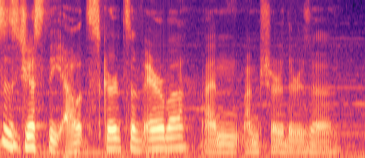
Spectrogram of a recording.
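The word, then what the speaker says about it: Oerba: to to get to erba that's how you say that or that's at least how the uh the characters pronounce it now that looks like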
